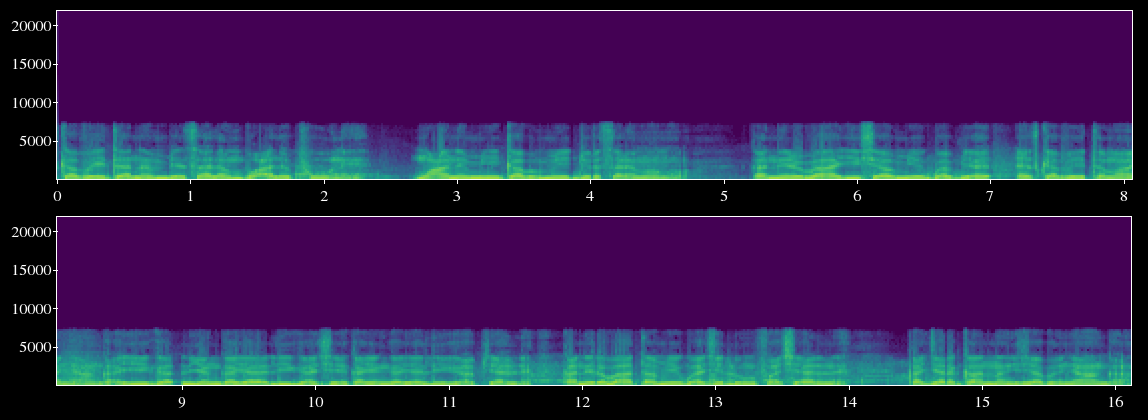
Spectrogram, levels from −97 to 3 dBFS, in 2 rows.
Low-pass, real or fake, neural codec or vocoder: 7.2 kHz; real; none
